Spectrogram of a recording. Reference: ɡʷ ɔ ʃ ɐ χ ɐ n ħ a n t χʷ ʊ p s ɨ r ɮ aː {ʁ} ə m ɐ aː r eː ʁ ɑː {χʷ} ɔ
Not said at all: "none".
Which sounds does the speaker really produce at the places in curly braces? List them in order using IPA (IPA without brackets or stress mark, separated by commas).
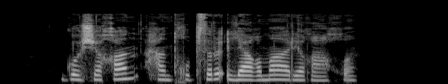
ʁ, χʷ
